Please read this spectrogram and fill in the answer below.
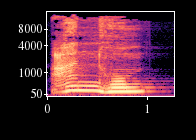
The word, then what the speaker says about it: عنهم: فيلفظ هكذا عنهم، تلفظ النون كاملة من غير زيادة شيء، وحروف الإظهار هي الهمزة والهاء والعين والحاء والغين والخاء.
